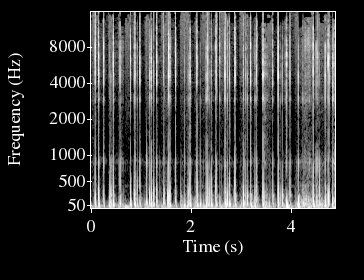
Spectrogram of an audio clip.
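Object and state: Plastic cap tapped and scratched with nails.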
